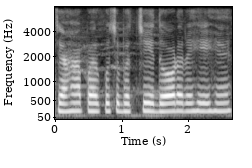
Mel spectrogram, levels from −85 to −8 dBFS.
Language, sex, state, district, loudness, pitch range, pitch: Hindi, male, Chhattisgarh, Raipur, -14 LUFS, 215-220 Hz, 215 Hz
